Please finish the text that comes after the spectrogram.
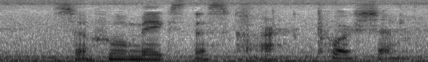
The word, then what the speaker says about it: Porsche: who makes this car Porsche that's right two syllables Porsche Paul oh I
